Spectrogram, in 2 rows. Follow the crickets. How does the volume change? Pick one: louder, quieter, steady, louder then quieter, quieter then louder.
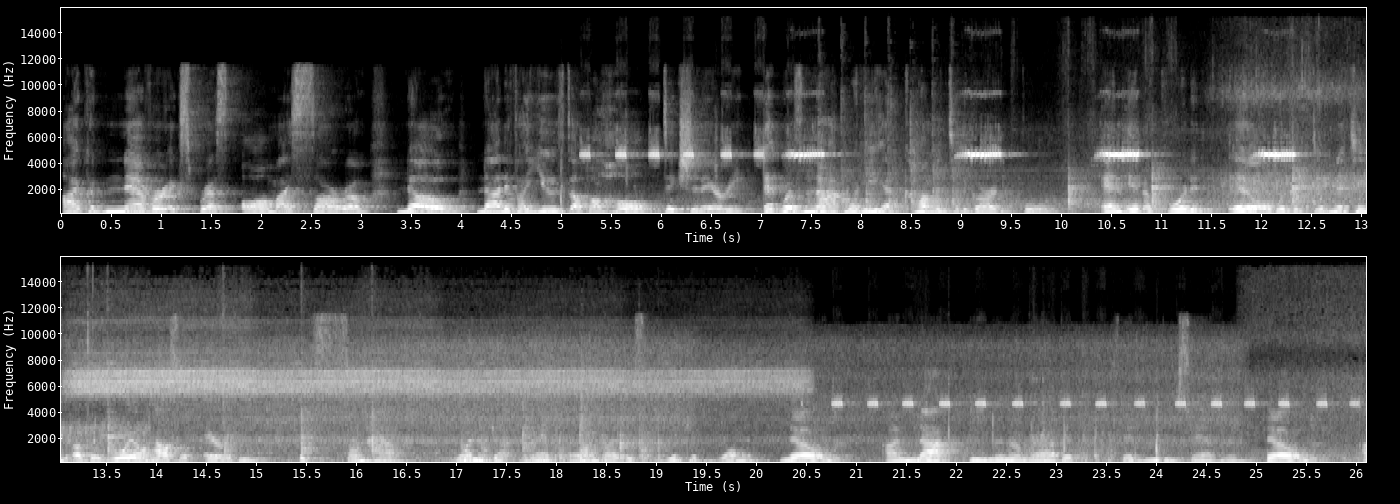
quieter.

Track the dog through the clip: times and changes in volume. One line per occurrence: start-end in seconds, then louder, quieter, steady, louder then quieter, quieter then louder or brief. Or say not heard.
not heard.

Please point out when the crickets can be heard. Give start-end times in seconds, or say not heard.
4.8-26.0.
